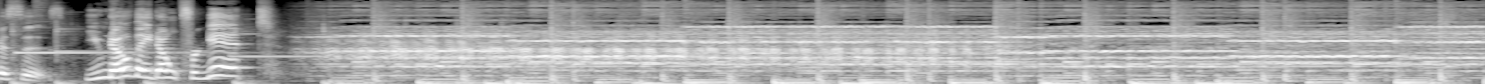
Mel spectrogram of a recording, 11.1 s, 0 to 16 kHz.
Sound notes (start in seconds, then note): 1.6 creepy laughter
